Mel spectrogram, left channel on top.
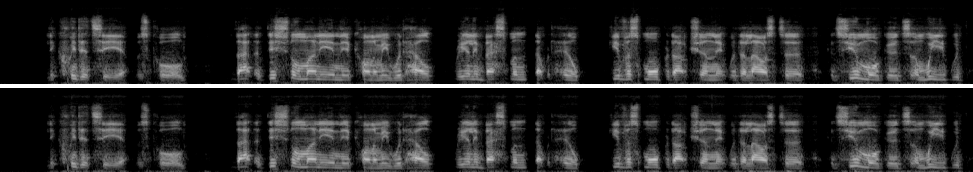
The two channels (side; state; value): both; normal; correlation 0.80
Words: liquidity it was called, that additional money in the economy would help real investment, that would help give us more production, it would allow us to consume more goods, and we would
